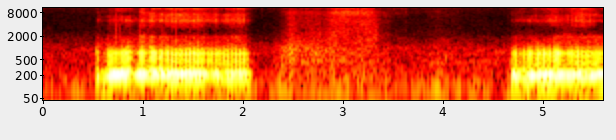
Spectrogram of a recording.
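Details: Dog snoring while asleep, two loud droning, rattly snores about three seconds apart, the first lasting roughly one and a half seconds, with soft breathy noise between them.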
